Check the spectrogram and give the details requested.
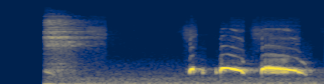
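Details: A young dove learning to call gives three short, low, arched coo notes in the last second and a half, after a burst of hissy noise at the start.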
